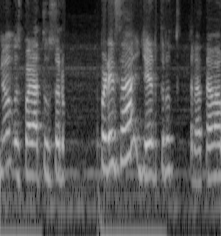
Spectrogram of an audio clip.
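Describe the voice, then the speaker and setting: Against noticeable background noise, a woman speaks at a moderate pace in a Mexican accent. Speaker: true crime podcast host. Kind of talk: casual storytelling chat.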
